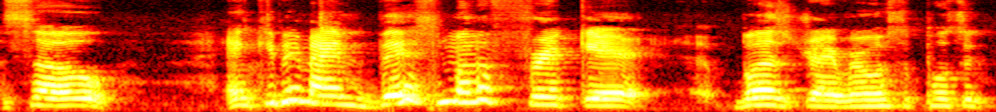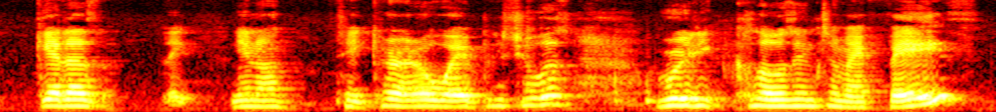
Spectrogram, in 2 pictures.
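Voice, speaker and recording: A man's voice: high-pitched, expressive, normal speed, darkish tone. A young man in his twenties tells a story to camera in a loose, rambling way. He circles back and restarts his sentences often and fills the gaps with fillers. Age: 20s. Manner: rambling, lots of restarts and "you know". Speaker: vlogger. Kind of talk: storytime vlog.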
